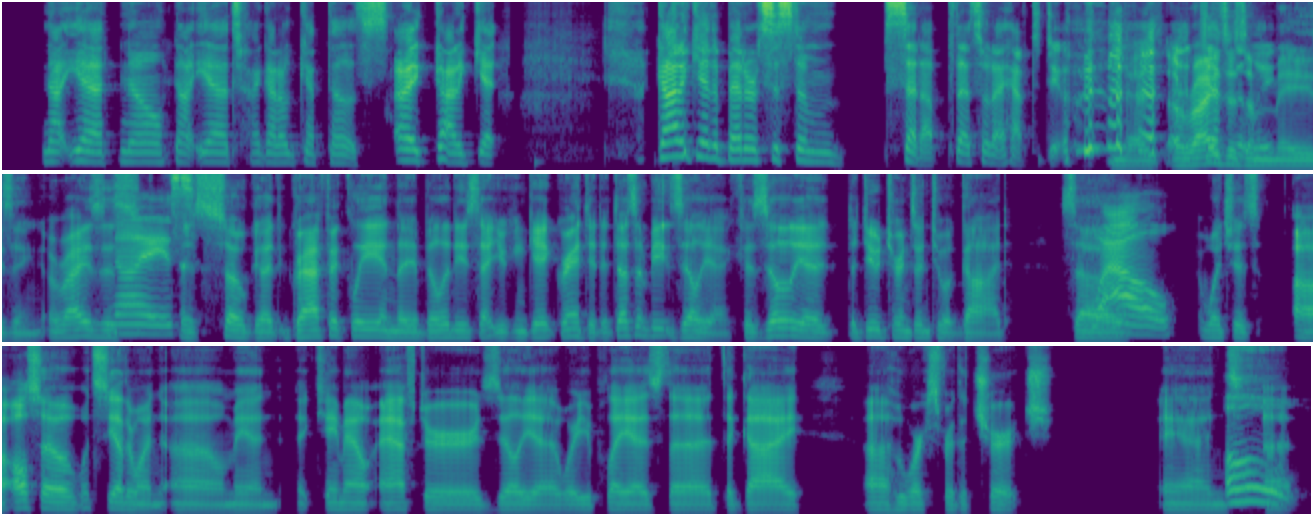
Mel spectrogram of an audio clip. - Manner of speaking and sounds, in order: laugh
- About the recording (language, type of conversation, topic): English, unstructured, What comfort TV shows do you rewatch on rainy days?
